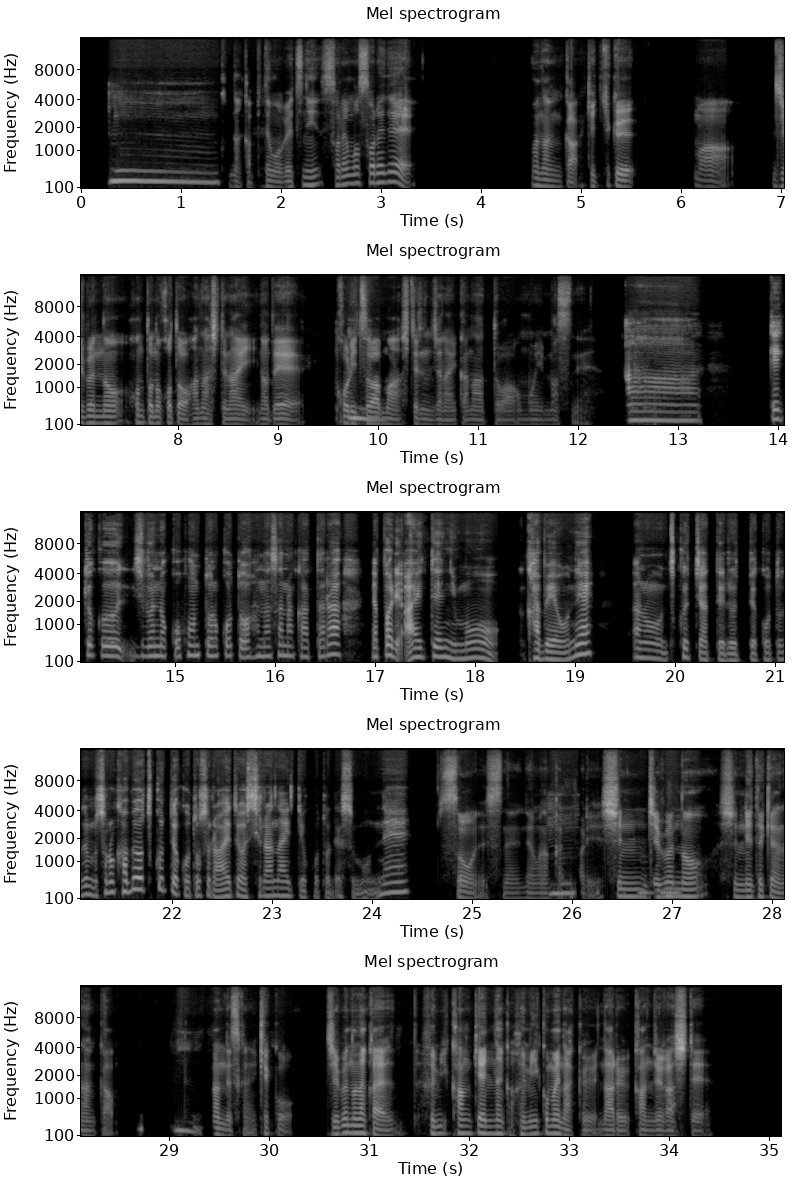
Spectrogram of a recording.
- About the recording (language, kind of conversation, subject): Japanese, advice, 周囲に理解されず孤独を感じることについて、どのように向き合えばよいですか？
- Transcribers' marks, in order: other background noise; unintelligible speech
